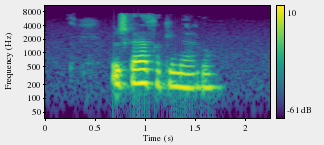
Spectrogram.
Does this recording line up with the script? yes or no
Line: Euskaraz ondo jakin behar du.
no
